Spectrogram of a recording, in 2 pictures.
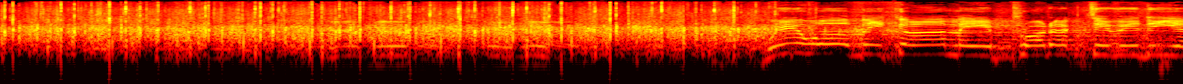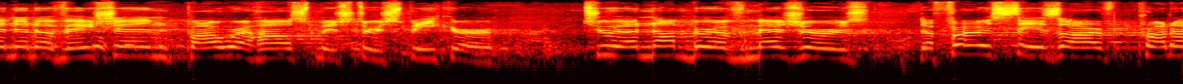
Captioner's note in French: applaudissements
